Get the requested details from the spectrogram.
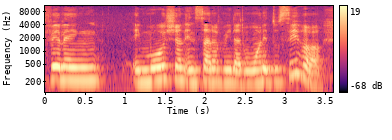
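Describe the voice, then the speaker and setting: A woman with a Haitian accent speaks at a moderate pace with fairly even intonation. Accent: Haitian Creole-accented English. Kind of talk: personal immigration story told to camera.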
